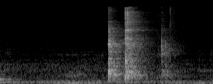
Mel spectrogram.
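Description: Shrimp malai curry being stirred in a pan, with a few sharp metallic clinks and scrapes of a utensil against the pan standing out briefly over a quiet background.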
